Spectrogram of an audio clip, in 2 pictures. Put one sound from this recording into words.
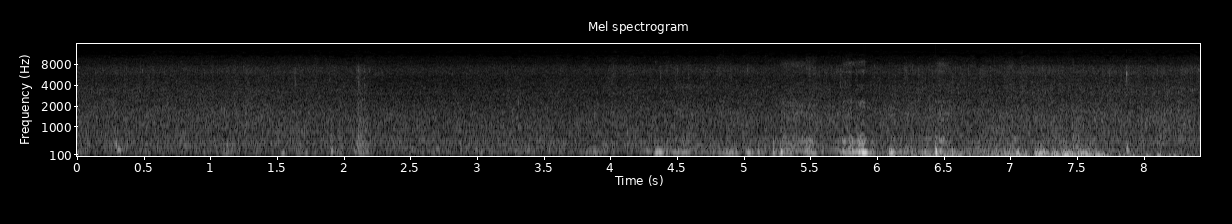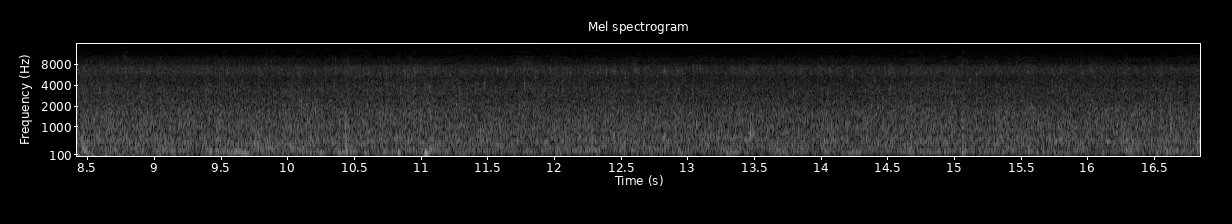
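A stream rushes steadily over rocks.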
